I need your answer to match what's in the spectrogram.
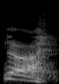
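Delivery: loud effort grunt; strained grunt. Real, not acted. Strain after last set.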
